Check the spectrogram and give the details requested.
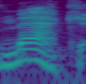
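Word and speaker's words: McConaughy: out in Nebraska is Lake mccon or apparently Lake Mech as locals say A 55.78 squ Mile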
